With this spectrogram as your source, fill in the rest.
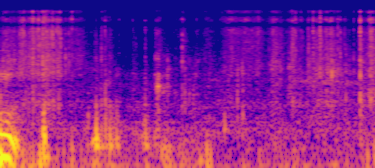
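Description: Paper slides and rustles softly.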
